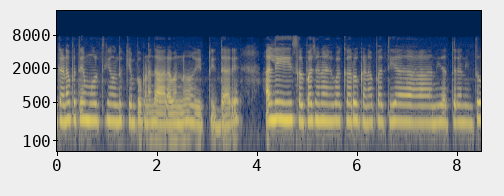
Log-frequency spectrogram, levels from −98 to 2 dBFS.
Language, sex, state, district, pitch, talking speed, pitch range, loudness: Kannada, female, Karnataka, Belgaum, 225 Hz, 105 wpm, 215-235 Hz, -21 LUFS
